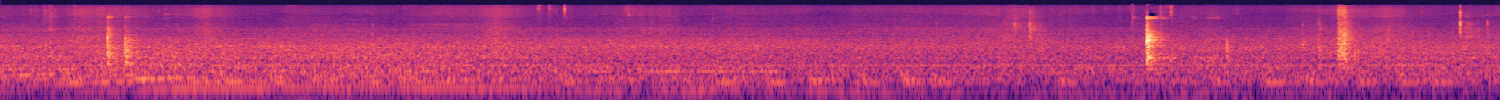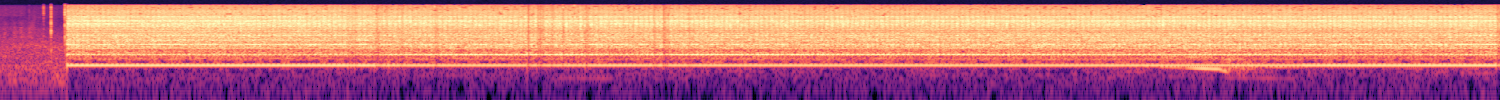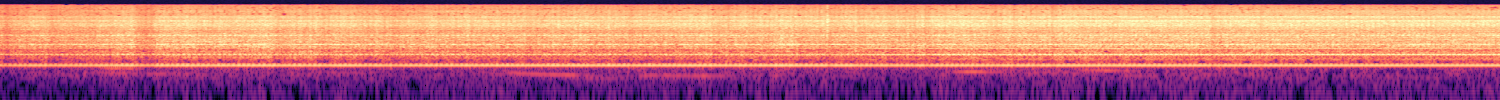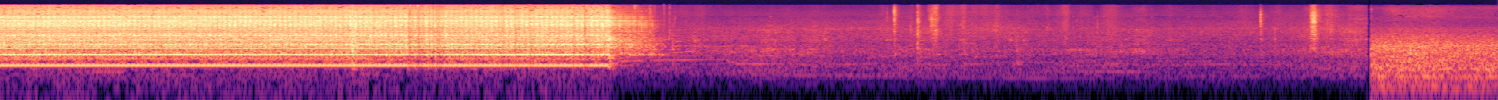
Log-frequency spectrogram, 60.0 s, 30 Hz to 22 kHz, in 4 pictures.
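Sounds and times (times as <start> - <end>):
metal lathe humming: 15.7 - 51.6.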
